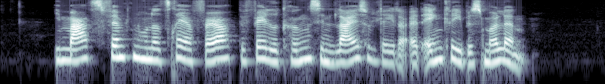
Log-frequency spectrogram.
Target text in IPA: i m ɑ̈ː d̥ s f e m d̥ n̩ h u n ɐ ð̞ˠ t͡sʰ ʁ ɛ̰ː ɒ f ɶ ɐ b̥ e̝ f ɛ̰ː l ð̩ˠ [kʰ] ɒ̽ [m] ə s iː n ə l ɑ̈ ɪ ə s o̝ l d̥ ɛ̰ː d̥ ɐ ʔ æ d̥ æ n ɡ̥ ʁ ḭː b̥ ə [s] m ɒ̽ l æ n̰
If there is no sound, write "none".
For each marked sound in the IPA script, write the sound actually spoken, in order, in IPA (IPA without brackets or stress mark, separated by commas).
kʰ, ŋ, s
